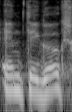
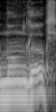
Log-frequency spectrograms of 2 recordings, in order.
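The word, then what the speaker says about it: Mt. Gox: Donc MTGOX ou Mangox, il y a deux façons de le prononcer.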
